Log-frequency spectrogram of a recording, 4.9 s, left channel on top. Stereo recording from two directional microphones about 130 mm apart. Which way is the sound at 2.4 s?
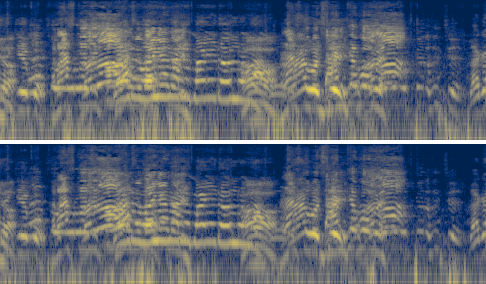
25° right (ahead or behind).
